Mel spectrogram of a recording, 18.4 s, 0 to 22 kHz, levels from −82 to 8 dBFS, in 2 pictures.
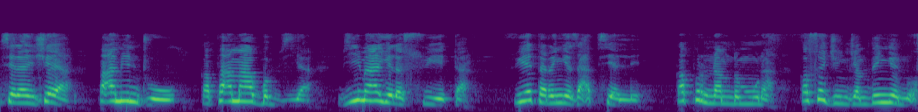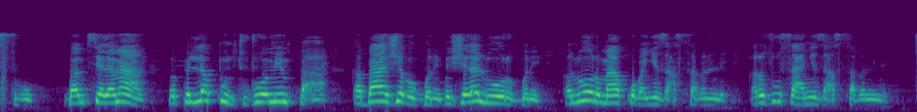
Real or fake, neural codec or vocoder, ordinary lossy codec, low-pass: real; none; AAC, 64 kbps; 7.2 kHz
